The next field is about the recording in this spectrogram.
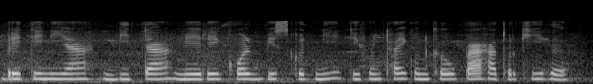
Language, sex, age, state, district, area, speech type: Bodo, female, 18-30, Assam, Baksa, rural, read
